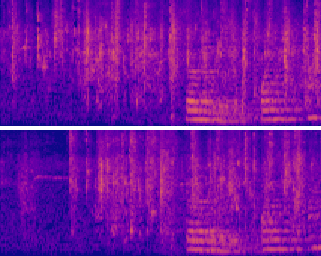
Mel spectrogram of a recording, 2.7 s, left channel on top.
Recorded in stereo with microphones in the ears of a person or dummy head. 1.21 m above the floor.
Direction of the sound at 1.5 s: 55° left (ahead or behind).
